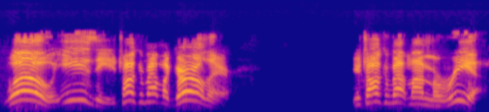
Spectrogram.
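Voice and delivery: loud, high-pitched pretend outrage; whooping, exaggerated "back off" warning; mock-protective outburst. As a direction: leap to her defence, hammed up. Mock defence of his friend.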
